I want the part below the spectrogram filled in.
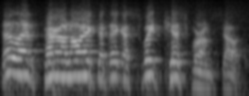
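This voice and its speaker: Cocky 30s movie reporter, screwball wisecracking banter, high sharp voice, old film sound. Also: male voice, big pitch swings, a little fast, a little hiss or hum, exaggerated voice, rough recording. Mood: mocking, scornful. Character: brash, cocky newspaperman, quick-witted and scornful. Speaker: newspaper reporter.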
